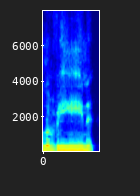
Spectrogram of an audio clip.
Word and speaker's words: Lavigne: How do you Avril spell his Lavigne. last name? Levine. It's pronounced the same, just spelled different.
